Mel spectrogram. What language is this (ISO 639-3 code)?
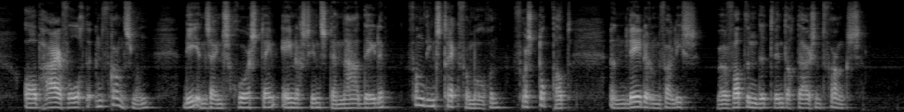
nld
